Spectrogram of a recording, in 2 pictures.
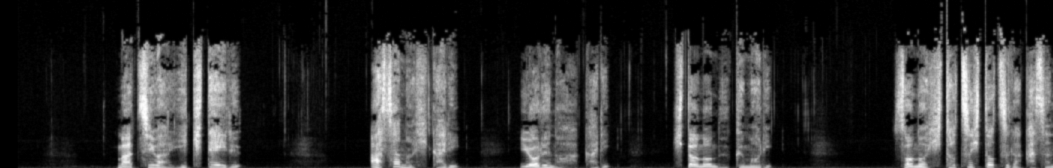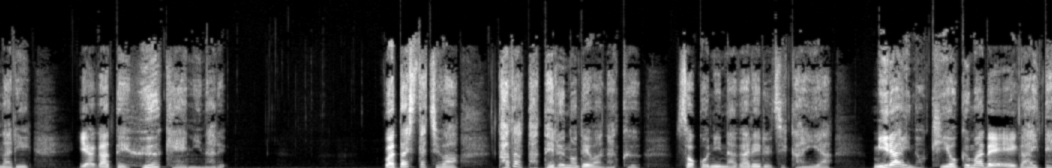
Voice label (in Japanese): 企業ナレーション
